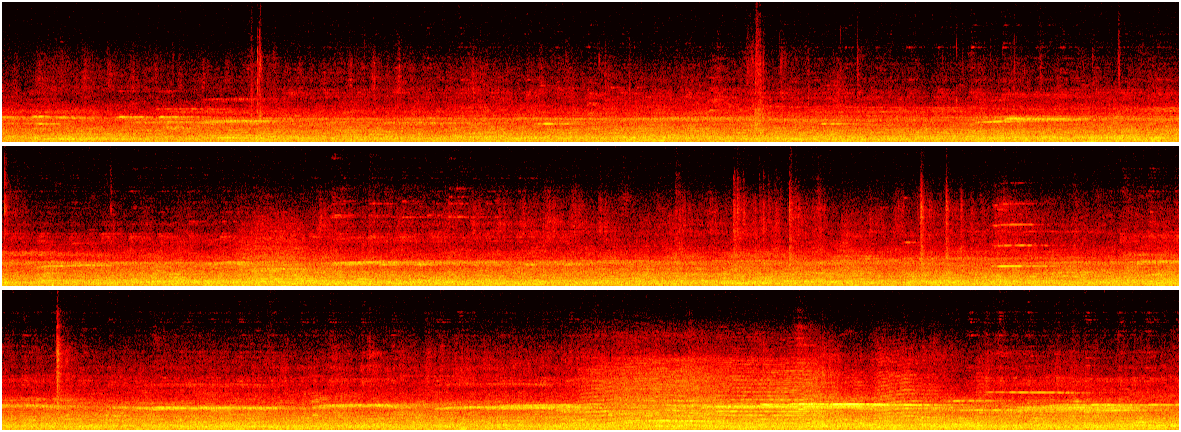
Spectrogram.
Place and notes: Zagreb, demonstrations for Varsavska - against devastation
demonstrations in center of Zagreb against devastation of the public pedestrian zone for private interest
